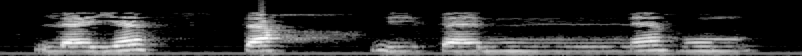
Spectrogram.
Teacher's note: Noon Shadda, hold two counts.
